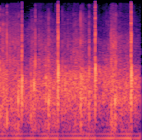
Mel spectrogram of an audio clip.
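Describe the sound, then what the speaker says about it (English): A brief burst of dense clapping from an audience at a university lecture on Alzheimer's disease, steady and fairly loud, with no voices over it. "let's give him a round of applause."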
